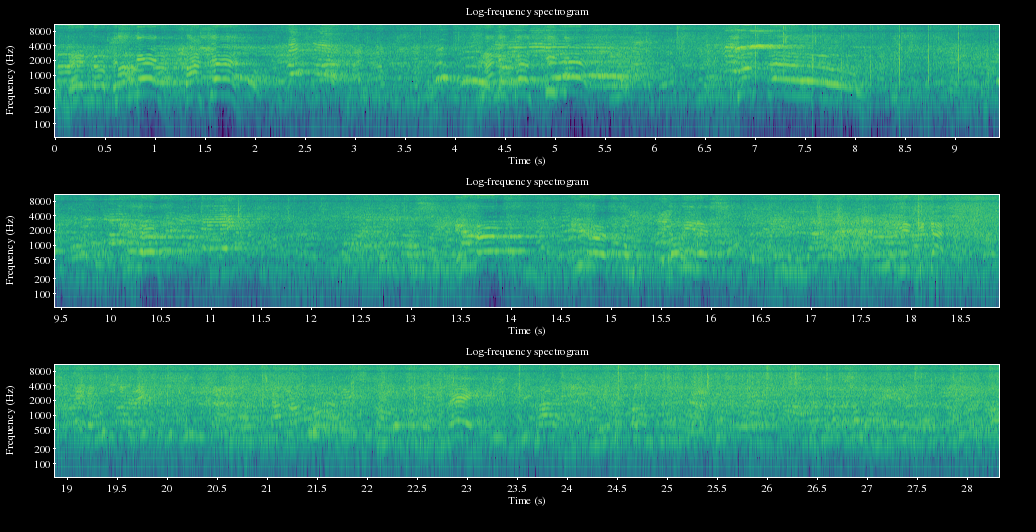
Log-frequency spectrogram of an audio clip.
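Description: Men and women shout from the side of an echoing hall.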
